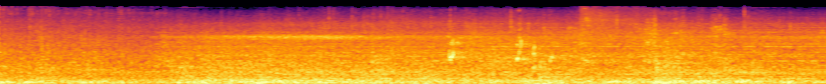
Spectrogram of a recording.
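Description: A train rumbling through a station, with a high squeal held for about two seconds starting just after the first second, then a few sharp clicks.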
